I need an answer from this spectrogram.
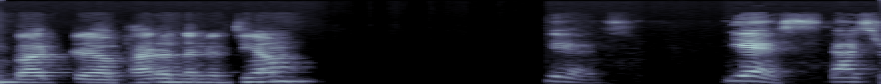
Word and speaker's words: Bharatanatyam: In those poses, in the photo shoot with me, were you switching between incorporating, theater, drama, and forgive my pronunciation, but Bharatanatyam? Yes, yes, that's right, Bharatanatyam and Odissi.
